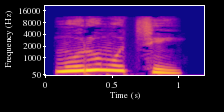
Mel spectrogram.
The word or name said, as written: ಮರೆಮಾಚು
